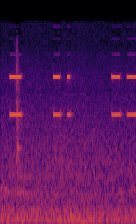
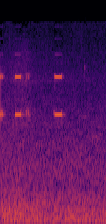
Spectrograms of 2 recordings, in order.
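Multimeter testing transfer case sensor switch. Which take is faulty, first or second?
second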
